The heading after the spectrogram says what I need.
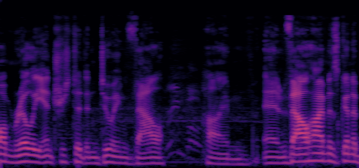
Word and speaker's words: Valheim: No, it's Valheim. Valheim.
